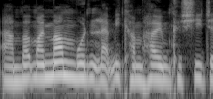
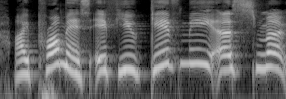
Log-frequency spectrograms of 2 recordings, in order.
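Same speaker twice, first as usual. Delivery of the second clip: raised voice, pushed up very high and loud; 11 semitones higher, 7 dB louder than usual. Recalling a hospital conversation with the listener, retelling a raised voice. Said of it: "I started to raise my voice".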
